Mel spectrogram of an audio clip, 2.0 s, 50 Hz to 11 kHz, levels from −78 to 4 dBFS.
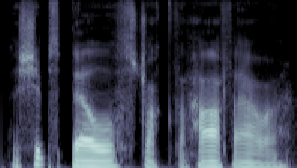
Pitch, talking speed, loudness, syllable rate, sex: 95 Hz, 210 wpm, -17 LUFS, 3.8 syllables/s, male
